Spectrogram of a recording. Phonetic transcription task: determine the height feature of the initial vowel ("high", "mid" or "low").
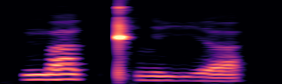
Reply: low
